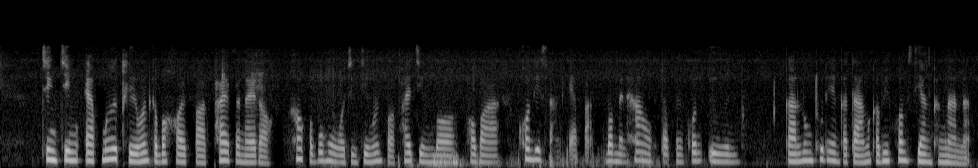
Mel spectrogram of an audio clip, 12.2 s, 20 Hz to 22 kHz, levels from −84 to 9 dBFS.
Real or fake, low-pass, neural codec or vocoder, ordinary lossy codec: real; 7.2 kHz; none; Opus, 24 kbps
